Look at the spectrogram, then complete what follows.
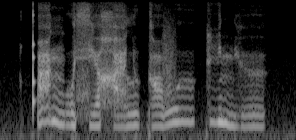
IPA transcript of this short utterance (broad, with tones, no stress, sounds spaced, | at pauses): qʼ æ̤˥ ŋ o˩ sʲ æ˩ χ æ̤˩ l ɯ˩ ɡ ɑ˩ v ɯː˥ k i˥ nʲ ø˩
